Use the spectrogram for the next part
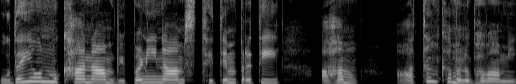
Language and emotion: Sanskrit, fearful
